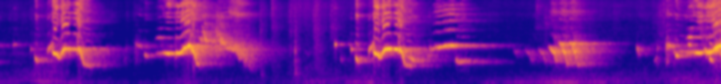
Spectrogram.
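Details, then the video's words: Gacor black-naped oriole, a loud and ringing songbird likened to a bamboo flute, used as a lure for lazy singers: fluty whistled phrases with harsh nasal squawks about every two to three seconds, sliding notes between them. "Suara kepodang gacor ini bisa di jadikan pancingan kepodang malas bunyi"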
